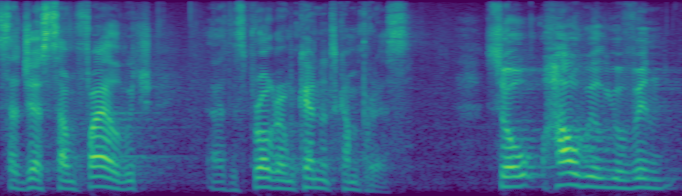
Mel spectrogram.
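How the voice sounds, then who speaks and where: A man with a Russian accent, fairly high in pitch, at a moderate pace. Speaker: lecturer. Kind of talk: lecture. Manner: halting.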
